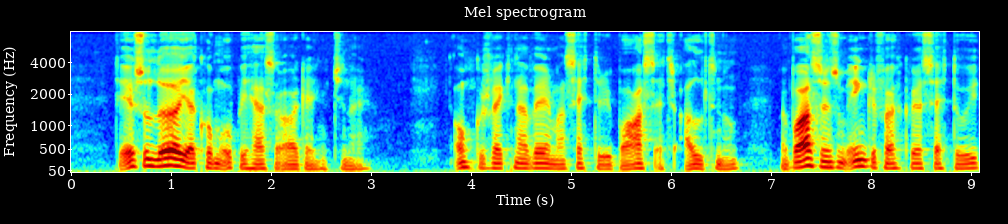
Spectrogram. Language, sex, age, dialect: Faroese, male, 15-35, Suðurstreymoy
